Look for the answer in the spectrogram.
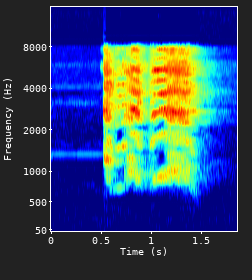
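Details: Male red junglefowl crow used as a lure call for trapping and hunting, said to attract both males and females: one harsh, broad crow lasting about a second, in two linked parts with a brief dip between.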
